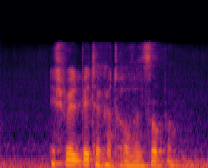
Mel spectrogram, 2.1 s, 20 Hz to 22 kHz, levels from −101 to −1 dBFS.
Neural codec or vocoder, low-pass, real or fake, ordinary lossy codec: codec, 16 kHz, 4 kbps, X-Codec, HuBERT features, trained on balanced general audio; none; fake; none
